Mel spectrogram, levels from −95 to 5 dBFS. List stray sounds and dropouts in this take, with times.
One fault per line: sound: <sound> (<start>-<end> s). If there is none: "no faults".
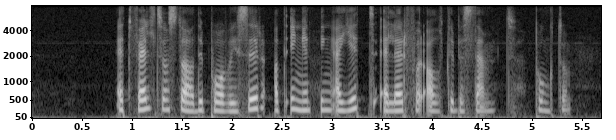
sound: dropout (2.8-2.9 s)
